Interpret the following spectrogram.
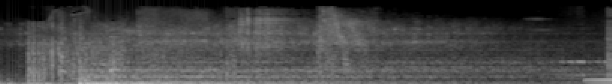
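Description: Cinematic logo-intro sound effects: a deep booming impact about half a second in, then whooshing sweeps over a low rumble that slowly fades.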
